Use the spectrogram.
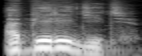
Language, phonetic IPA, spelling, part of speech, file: Russian, [ɐpʲɪrʲɪˈdʲitʲ], опередить, verb, Ru-опередить.ogg
- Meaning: 1. to pass ahead, to take a lead, to outstrip, to leave behind 2. to do something ahead of someone; to beat someone to the punch 3. to outdo, to surpass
